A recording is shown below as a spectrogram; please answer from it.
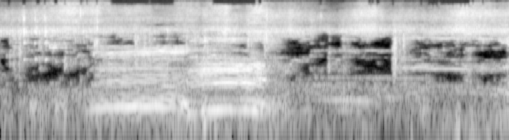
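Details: Cow at a cattle market: a drawn-out, low, even moo lasting over a second and a half, dipping slightly midway before fading, with faint voices and market bustle behind it.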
